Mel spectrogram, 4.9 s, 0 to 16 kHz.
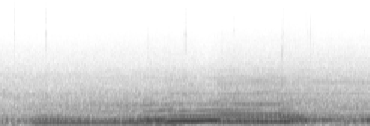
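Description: A 2019 Porsche 718 Cayman with a PDK gearbox and a turbocharged boxer four-cylinder engine drives steadily from inside the cabin, its engine note rising and shifting under a constant road rumble. No one speaks.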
